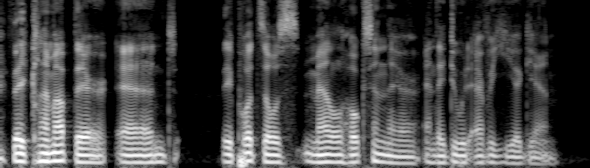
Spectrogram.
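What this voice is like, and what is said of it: German accent. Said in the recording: “That's my German accent.”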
